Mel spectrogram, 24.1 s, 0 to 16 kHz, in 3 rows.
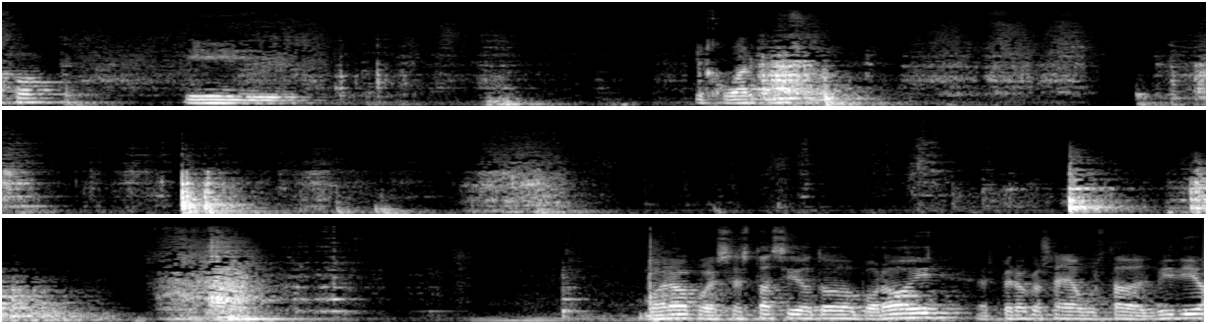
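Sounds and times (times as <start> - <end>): wood scraping over bench: 0.4 - 4.0, 4.9 - 12.1, 15.8 - 20.6.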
